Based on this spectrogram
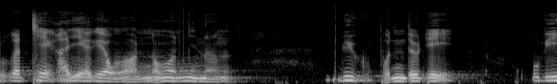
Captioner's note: speaking in foreign language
